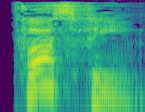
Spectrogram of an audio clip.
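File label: "phosphine", British English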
